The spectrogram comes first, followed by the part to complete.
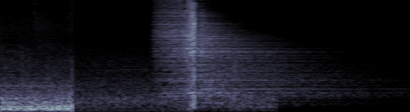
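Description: Hall room noise cuts off suddenly under a second in. A whoosh sound effect then swells to a sharp hit about two seconds in and fades away, a logo sting.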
